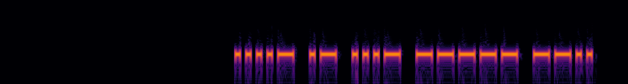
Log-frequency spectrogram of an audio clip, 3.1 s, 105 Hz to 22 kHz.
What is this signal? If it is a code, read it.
Morse code, heard as a keyed tone, about 44 wpm, 690 Hz. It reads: 4AV0Z
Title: Code Groups - 5 Letter:Numbers - 45wpm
